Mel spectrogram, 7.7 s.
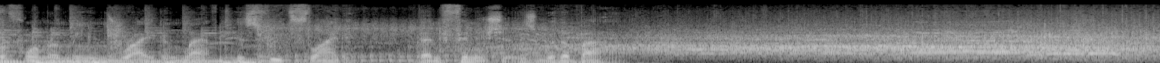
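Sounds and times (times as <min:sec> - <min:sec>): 
speech: 0:00.2 - 0:04.2
people clapping: 0:04.3 - 0:07.7.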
